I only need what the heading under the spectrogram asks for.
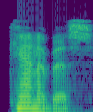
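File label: "cannabis", American English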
